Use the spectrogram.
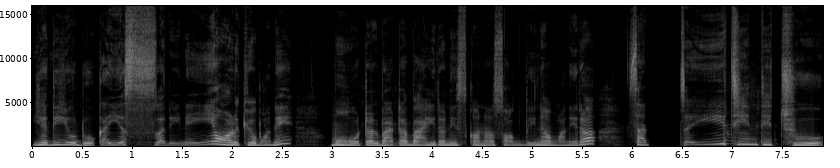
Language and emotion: Nepali, fearful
